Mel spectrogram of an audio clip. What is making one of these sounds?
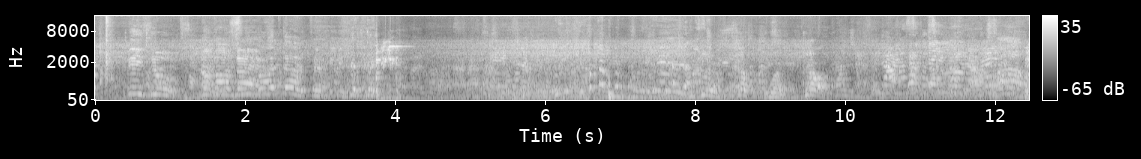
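Men talk loudly nearby.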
